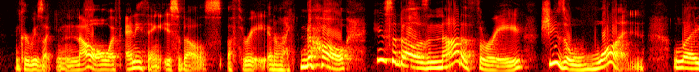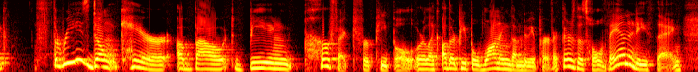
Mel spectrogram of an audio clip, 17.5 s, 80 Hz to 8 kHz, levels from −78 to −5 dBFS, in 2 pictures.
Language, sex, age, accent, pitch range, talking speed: English, female, 30-49, American, 160-225 Hz, 150 wpm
